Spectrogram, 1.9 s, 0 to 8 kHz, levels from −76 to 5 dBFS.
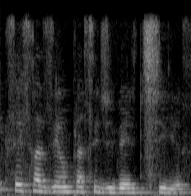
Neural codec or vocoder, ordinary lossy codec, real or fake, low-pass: none; none; real; 7.2 kHz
